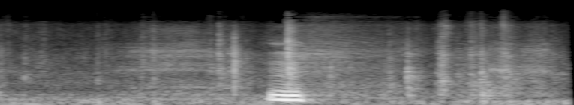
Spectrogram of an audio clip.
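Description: A plastic cover knocks and rattles as it is handled.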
